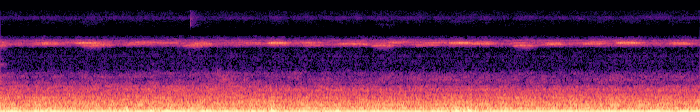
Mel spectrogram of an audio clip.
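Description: An insect trilling steadily, one high-pitched continuous tone that pulses slightly, over a low steady hum.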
